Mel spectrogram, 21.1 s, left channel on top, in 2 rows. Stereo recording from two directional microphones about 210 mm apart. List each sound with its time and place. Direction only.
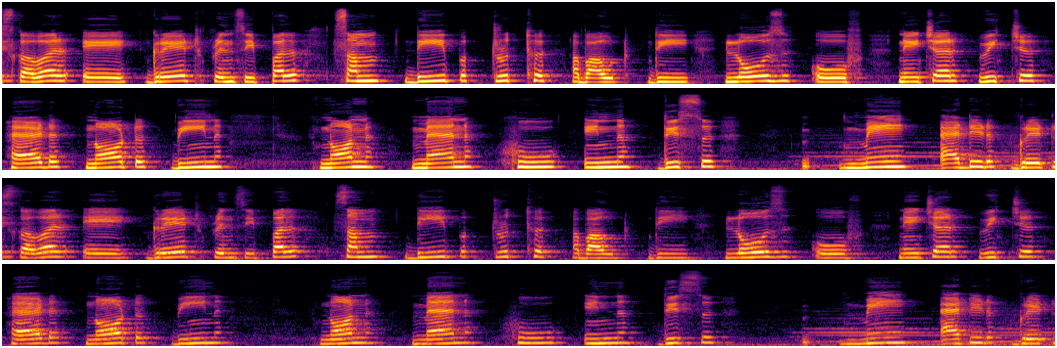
0.1 s a woman's voice: 45° left (ahead or behind)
